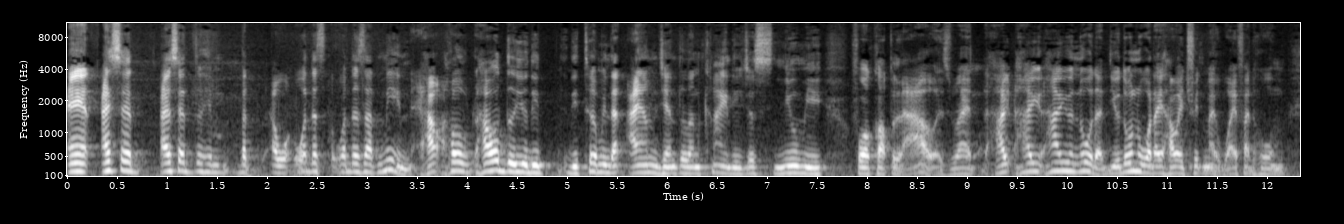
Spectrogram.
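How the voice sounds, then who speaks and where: Over noticeable background noise, a man talks at a fairly quick pace with hardly any pauses. His pitch is fairly high and varies in an ordinary way. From St. Lucia. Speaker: guest speaking on faith and justice. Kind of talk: interview conversation.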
